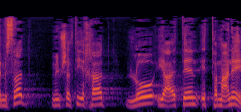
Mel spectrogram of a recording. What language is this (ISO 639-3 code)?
heb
